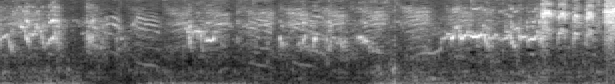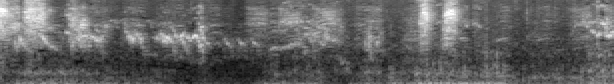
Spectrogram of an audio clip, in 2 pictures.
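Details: Budgerigars calling to each other, a busy mix of rapid chirps, buzzy warbles and loud squawks, several birds overlapping, with an intermittent low hum.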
